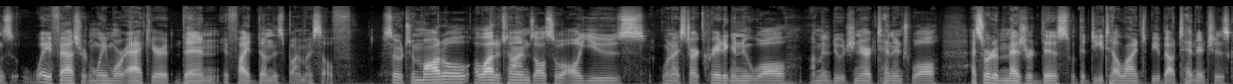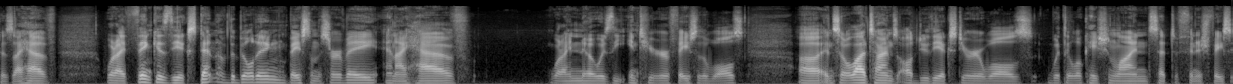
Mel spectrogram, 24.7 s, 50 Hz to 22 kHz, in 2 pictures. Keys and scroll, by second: 6.6-7.6 typing, 8.9-9.6 typing.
